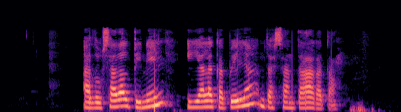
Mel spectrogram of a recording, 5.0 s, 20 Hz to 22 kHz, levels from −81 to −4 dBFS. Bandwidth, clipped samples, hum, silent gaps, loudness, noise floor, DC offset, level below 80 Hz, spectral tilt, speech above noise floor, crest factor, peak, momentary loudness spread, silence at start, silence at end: 8.4 kHz; under 0.1%; none; none; -21 LUFS; -66 dBFS; under 0.1%; -52 dBFS; -4.5 dB/octave; 45 dB; 18 dB; -4 dBFS; 16 LU; 1.05 s; 0.5 s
